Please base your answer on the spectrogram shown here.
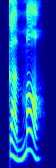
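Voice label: "gan3 mao4", Mandarin Chinese; HSK3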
